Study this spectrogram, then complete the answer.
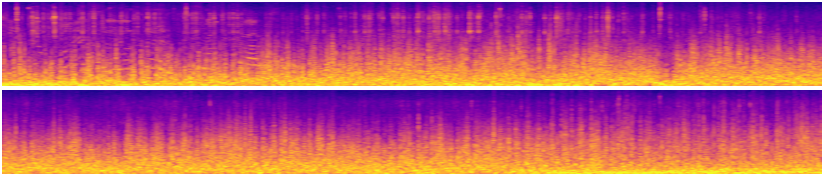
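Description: Wind buffets loudly across the microphone.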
